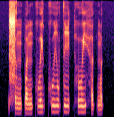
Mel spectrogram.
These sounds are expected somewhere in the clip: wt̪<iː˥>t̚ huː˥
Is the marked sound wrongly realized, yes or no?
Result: no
